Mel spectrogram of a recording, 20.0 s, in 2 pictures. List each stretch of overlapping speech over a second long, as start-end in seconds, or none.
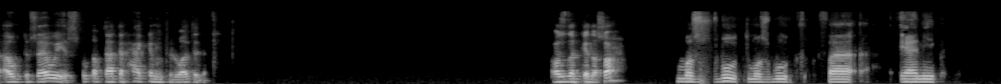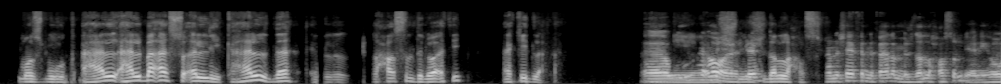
16.5-17.7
